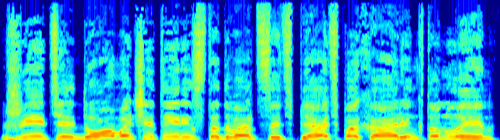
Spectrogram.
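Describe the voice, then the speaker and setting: A man reading a storybook aloud, voicing a jolly, plump, rosy-cheeked male shopkeeper with a loud, drawn-out, theatrical delivery. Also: very high voice, no echo, studio quality, voice pushed up.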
